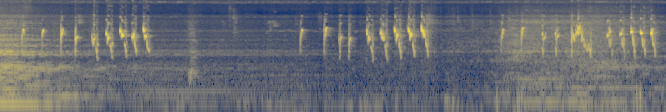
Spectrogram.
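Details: Asian pied starling song recorded to train competition birds: three bursts of rapid down-slurred whistled notes separated by short pauses, each run fast and crisp.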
